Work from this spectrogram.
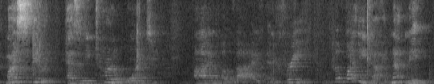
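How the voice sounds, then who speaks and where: Woman, spoken-word poetry, slow dramatic delivery, lively swooping pitch, noisy distant hall recording. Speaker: poet reading their own poem at a memorial service. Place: large echoing hall at a memorial service. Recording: distant, echoey hall with clear background noise.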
